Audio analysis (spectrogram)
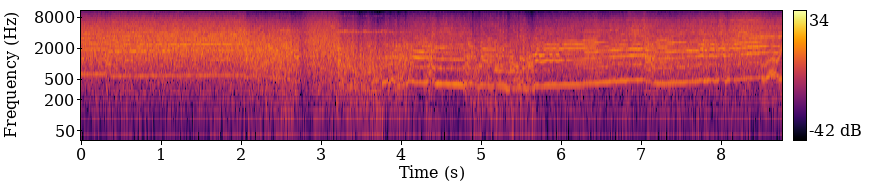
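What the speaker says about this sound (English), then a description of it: "It's the Honda V10, the Mugen Honda V10 versus the Ferrari V12." A Mugen Honda V10 and a Ferrari V12 Formula 1 car race at the 1995 Canadian Grand Prix, their loud high-pitched engine wails shifting up and down through gears, one screaming note dipping then climbing again, with no speech.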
